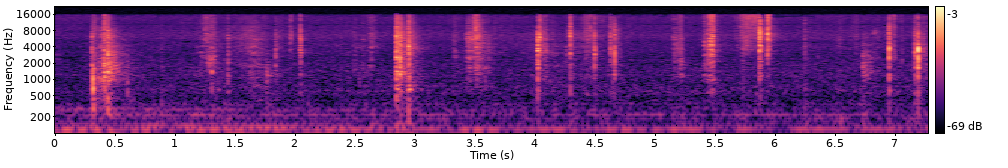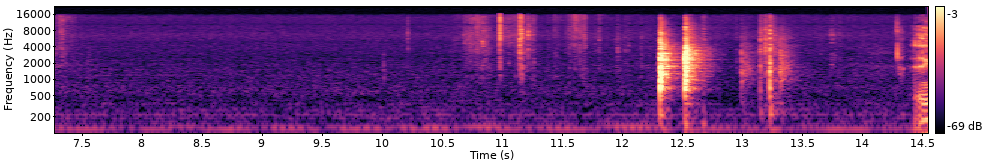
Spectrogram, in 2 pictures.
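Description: Cards rustle and tap against each other as a hand handles them.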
